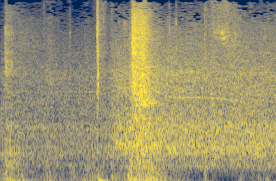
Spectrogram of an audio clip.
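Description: A body slams hard onto a ring mat.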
